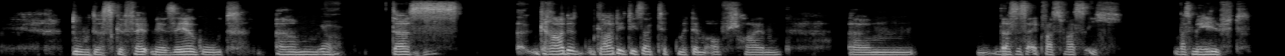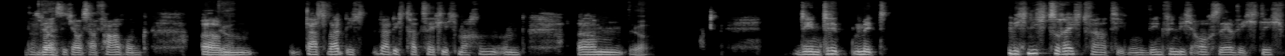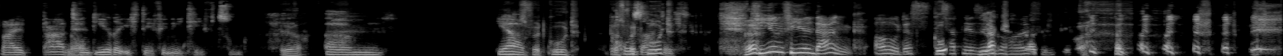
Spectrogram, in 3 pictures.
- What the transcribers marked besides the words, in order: swallow; other noise; joyful: "Oh, das das hat mir sehr geholfen"; in English: "Good Luck"; laugh
- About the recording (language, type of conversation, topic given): German, advice, Wie kann ich meine Unsicherheit vor einer Gehaltsverhandlung oder einem Beförderungsgespräch überwinden?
